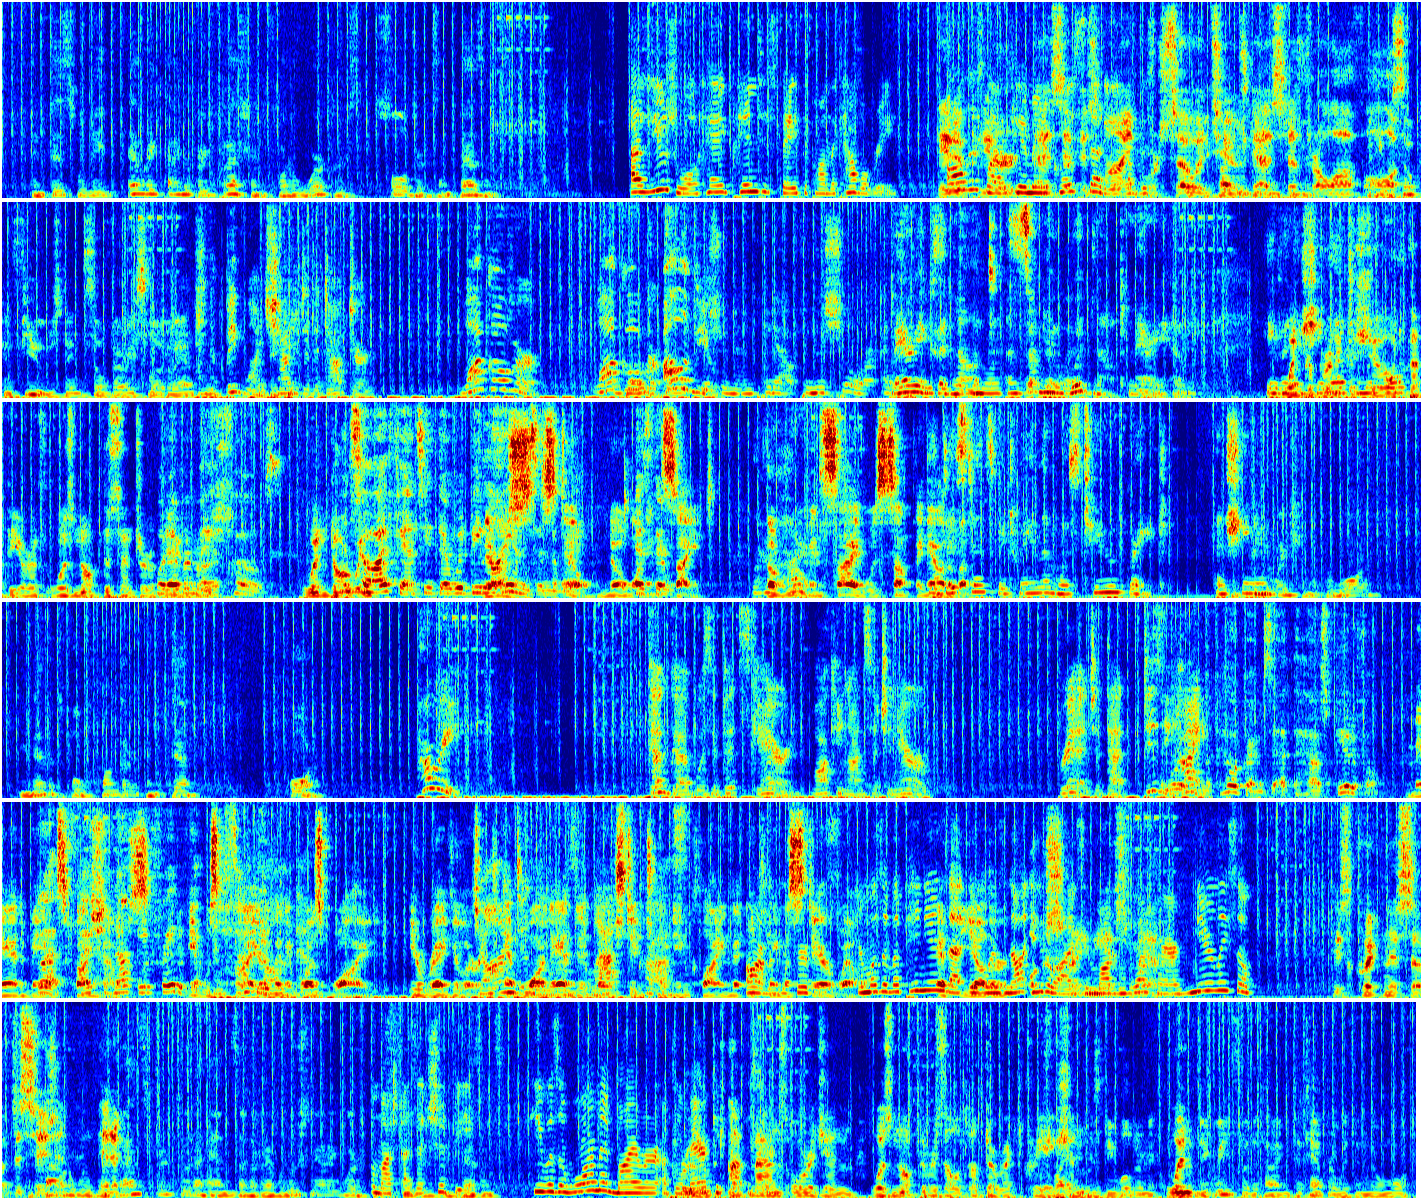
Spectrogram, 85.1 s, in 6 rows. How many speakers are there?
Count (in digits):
10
